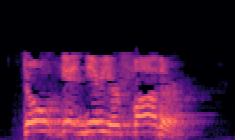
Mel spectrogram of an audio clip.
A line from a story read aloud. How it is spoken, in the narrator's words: Ilana screamed at them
